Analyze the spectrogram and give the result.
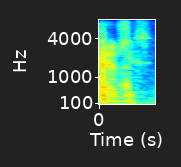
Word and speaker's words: Absecon: Absecon? – That one. – Absecon.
